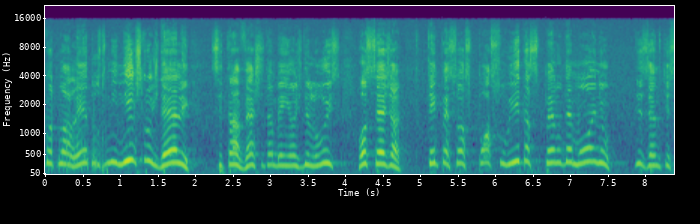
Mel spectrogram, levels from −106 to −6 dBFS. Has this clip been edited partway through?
no; 0 cuts

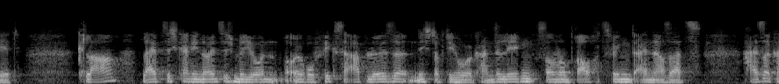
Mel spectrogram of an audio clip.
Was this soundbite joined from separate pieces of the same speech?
no; 0 cuts

